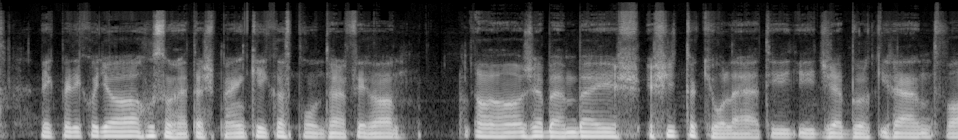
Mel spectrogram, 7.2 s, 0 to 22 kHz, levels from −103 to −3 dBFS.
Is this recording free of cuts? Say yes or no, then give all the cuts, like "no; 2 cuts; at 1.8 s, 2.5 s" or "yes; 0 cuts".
yes; 0 cuts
